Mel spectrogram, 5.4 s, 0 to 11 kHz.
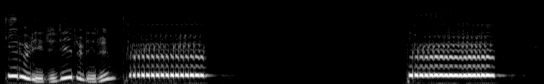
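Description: A telephone call placed at 11 o'clock at night rings through the line: a warbling electronic tone, then two steady buzzing ring bursts separated by about two seconds of silence, clear, with no talking.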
